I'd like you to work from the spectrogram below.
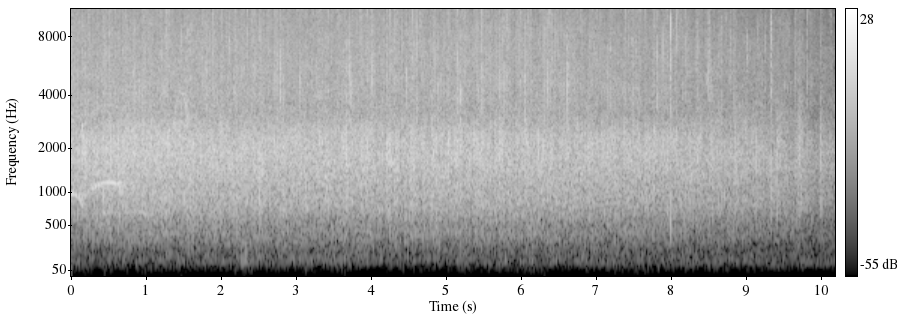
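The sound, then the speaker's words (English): Steady, sustained applause from an audience thanking a guest for about ten seconds, a dense crackle of many hands clapping at once that gradually thins and fades toward the end. “So can we again thank Vernon Wells?”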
